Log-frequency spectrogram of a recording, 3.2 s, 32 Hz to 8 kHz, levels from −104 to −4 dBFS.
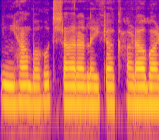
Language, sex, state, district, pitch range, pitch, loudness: Bhojpuri, male, Bihar, Muzaffarpur, 135-140 Hz, 135 Hz, -17 LUFS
